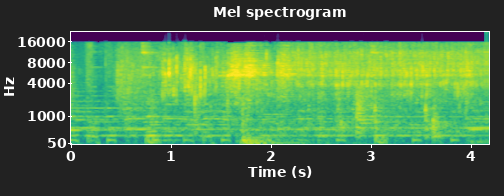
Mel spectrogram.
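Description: Water running from a kitchen tap into the sink, strongest from about a second in, over background music.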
